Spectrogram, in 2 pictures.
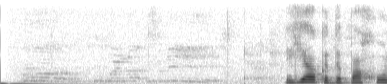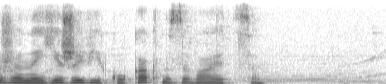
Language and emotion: Russian, neutral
